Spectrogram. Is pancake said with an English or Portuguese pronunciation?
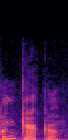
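Portuguese. It is said with Brazilian Portuguese pronunciation. "nós vamos dizer"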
